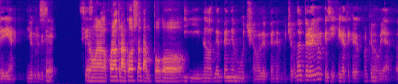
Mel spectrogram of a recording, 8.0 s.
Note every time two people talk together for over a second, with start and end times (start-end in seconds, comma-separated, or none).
none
